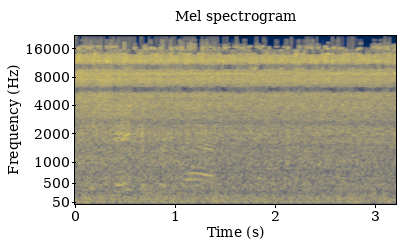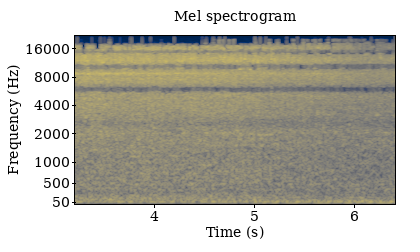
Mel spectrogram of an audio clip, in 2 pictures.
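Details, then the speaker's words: 1984 Ford E-350 RV engine, long unstarted, idling low and lumpy, about two uneven beats a second, never smooth; owner suspects vacuum leaks and remaining bad gas; good oil pressure and charging. "it doesn't sound bad either got a rough idle I know there's a bunch of vacuum leaks everywhere so that's probably contributing to the the the bad Idol"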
